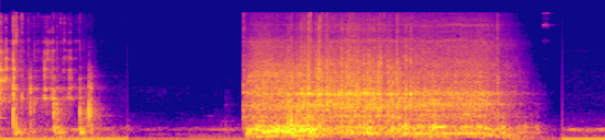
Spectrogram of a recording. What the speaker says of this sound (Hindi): इनको ब्लेंड करेंगे।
